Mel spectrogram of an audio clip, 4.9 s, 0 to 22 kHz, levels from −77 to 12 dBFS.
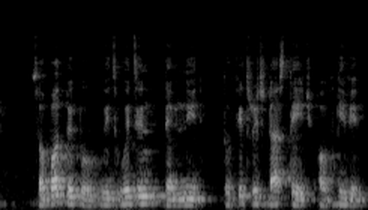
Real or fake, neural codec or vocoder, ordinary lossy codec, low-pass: real; none; none; 10.8 kHz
